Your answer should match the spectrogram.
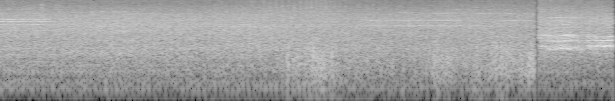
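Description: City street traffic dominated by motorbikes: a steady wash of engine and tyre noise, with vehicles passing closer and louder about three and four and a half seconds in. Near the end the sound cuts off abruptly.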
